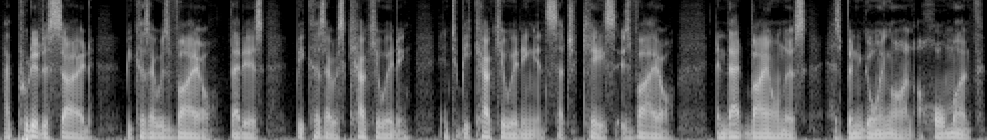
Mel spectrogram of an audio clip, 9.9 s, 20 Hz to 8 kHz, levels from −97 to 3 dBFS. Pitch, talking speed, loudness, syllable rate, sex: 80 Hz, 205 wpm, -23 LUFS, 6.1 syllables/s, male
